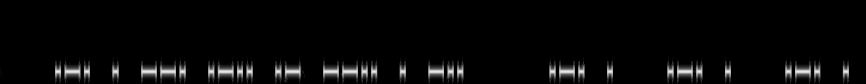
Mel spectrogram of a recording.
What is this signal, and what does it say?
Morse code, heard as a keyed tone, about 25 wpm, spaced as for 20 wpm, 600 Hz. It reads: REGLAZED RE RE RE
